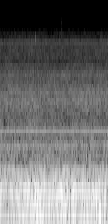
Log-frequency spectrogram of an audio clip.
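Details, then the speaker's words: Boiler with basement floor heat, after restoring water flow (customer-closed valve, air bled): steady low roar with faint constant tone, no puffing or surging; burner lit and firing normally. "but now I got flow now the thing's lit"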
